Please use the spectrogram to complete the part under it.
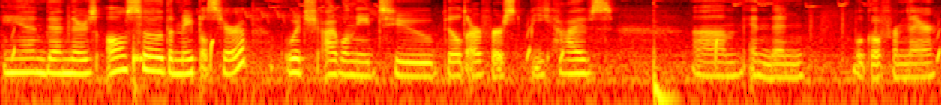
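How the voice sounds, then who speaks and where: A woman's voice: fairly low pitch, steady tone, slow pace, gravelly. A woman giving casual let's play commentary as the host of a gaming video. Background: music.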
